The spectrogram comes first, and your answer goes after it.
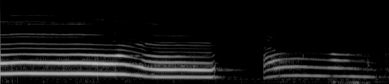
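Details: Samoyed. A Samoyed howls in a sustained, tonal voice, holding a steady note before sliding down in pitch. After a short break it starts again on a lower, wavering note that fades out.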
